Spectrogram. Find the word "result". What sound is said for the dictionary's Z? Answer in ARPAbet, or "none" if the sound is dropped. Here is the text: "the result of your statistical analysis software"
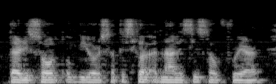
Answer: S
